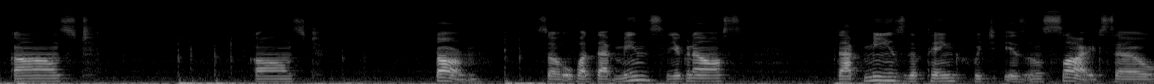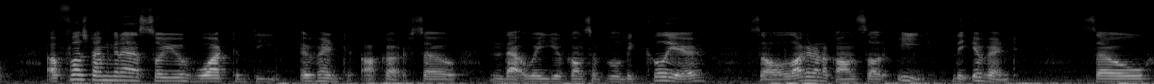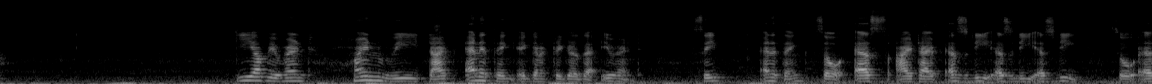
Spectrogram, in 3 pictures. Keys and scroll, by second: 0.0-5.5 typing, 8.3 =, 15.3 super+/, 17.1 Return, 19.0-20.9 typing, 28.5-30.5 typing.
